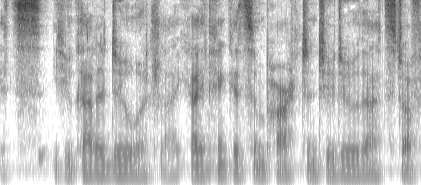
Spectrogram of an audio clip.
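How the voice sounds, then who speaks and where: In a Cork accent, a man speaks at a fairly quick pace. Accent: Cork Irish. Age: 50s. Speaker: pediatric osteopath and football coach. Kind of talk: casual interview. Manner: hesitant, many fillers.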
